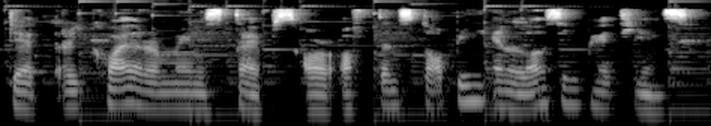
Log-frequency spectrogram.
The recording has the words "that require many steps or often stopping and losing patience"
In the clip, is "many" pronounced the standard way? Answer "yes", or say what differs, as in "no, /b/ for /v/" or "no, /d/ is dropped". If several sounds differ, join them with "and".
yes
